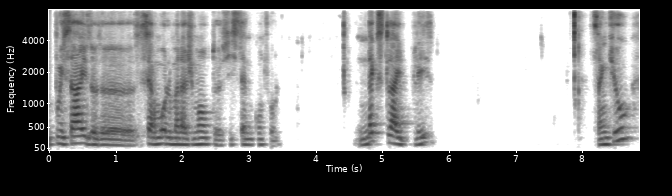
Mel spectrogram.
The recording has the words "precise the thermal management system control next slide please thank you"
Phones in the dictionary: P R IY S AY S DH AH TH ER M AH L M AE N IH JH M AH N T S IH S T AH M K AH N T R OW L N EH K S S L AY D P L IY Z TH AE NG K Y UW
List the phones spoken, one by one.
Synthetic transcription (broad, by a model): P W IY S AY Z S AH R M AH L M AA N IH ZH M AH T S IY S T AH M K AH T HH OW L N EH K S S L AY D P L IY Z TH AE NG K Y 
